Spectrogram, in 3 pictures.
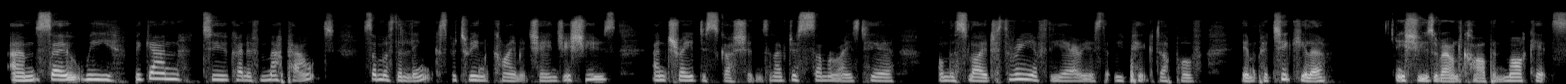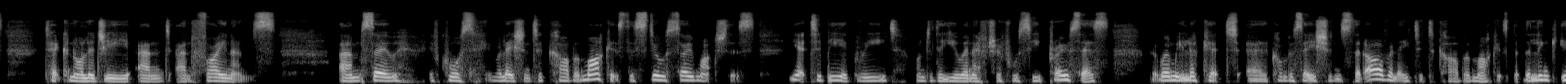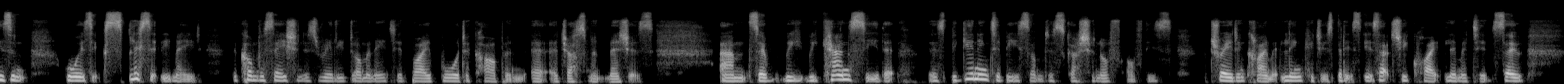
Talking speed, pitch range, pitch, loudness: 160 wpm, 155-200 Hz, 175 Hz, -23 LUFS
